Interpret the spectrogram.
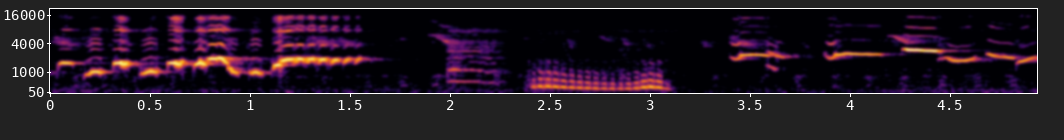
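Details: White-rumped shama from Sabah, Borneo, singing in a relaxed mood: fast bubbling trilled phrases, a low descending warble, then bright rising whistles and squeaky notes separated by short pauses.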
